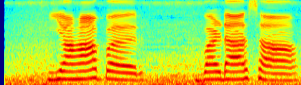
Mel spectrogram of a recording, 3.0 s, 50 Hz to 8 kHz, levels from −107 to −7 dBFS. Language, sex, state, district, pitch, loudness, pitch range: Hindi, female, Haryana, Jhajjar, 260 Hz, -12 LUFS, 245-270 Hz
